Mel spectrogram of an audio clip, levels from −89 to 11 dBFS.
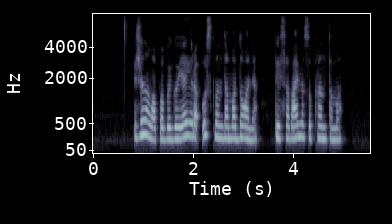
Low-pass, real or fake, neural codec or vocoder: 7.2 kHz; real; none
